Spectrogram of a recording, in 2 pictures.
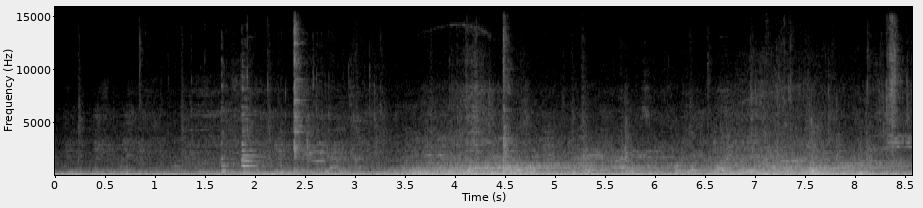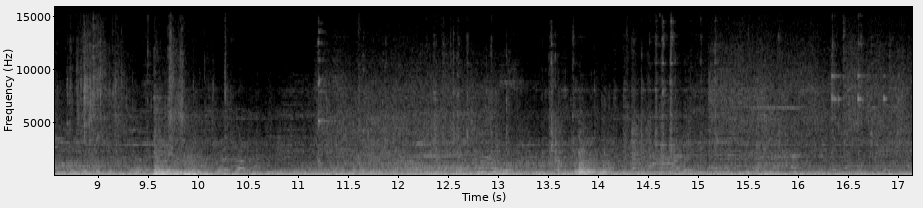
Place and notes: venloer / körnerstr. - cafe da paulo
italian cafe, coffee break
